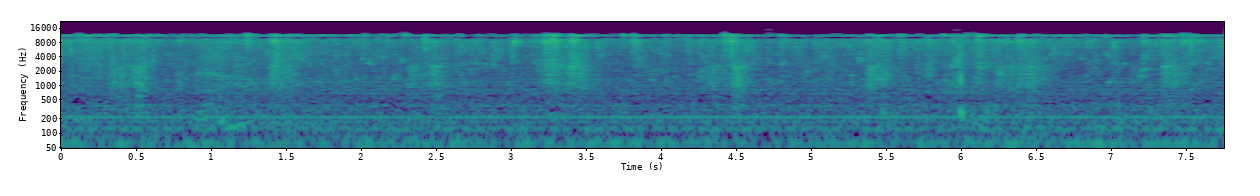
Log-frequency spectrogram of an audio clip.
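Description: Steady trickle of water from an aquarium, with a low steady hum under it. Scattered light clicks and rustles throughout, the sharpest about six seconds in.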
